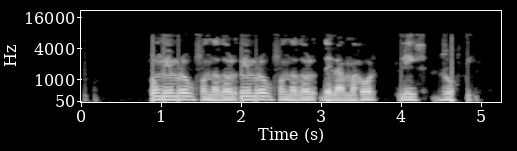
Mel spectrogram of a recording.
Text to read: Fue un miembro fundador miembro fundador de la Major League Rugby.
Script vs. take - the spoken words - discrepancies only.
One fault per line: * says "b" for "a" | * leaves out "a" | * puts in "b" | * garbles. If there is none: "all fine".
all fine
